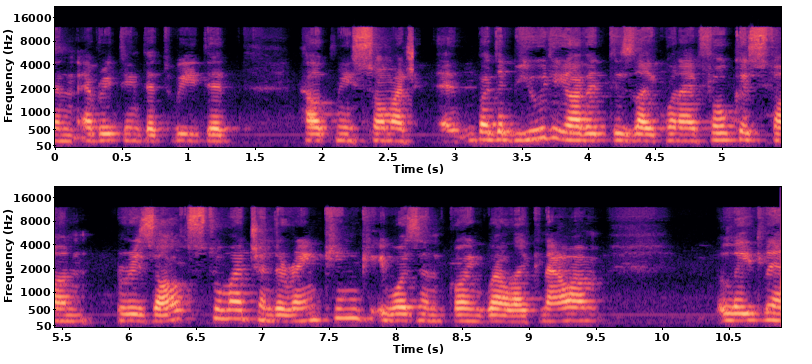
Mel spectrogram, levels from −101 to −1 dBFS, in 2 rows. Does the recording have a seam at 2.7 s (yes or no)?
yes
